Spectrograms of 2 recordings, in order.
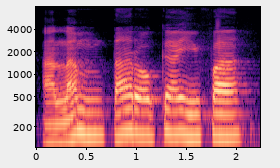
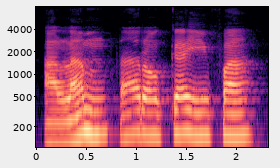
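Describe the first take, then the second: The two takes are said the same way.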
